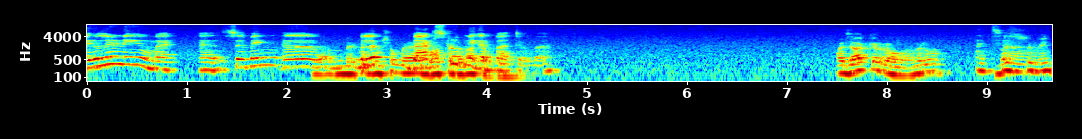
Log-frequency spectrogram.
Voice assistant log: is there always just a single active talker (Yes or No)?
No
